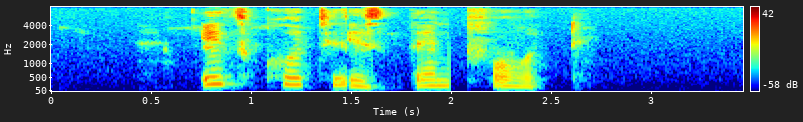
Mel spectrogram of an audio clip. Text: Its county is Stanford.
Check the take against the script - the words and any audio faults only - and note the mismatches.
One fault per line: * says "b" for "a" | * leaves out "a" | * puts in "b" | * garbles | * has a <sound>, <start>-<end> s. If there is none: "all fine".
* has a dropout, 2.0-2.1 s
